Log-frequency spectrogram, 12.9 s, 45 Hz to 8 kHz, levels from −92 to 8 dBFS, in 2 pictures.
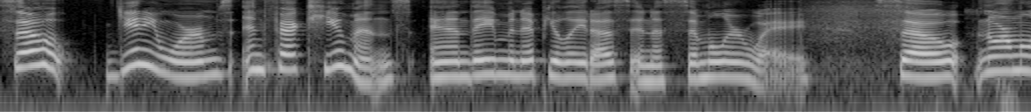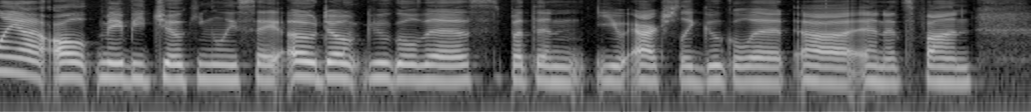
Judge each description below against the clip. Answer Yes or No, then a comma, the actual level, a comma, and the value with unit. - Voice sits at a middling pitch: No, high, 220 Hz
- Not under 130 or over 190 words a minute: Yes, average, 155 wpm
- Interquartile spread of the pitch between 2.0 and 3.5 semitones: No, average, 3.9 semitones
